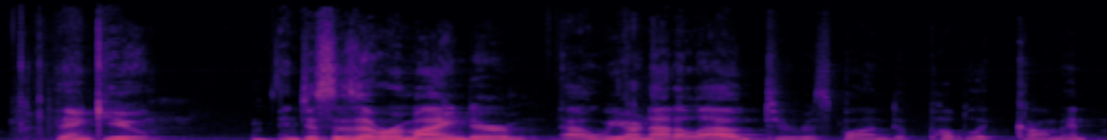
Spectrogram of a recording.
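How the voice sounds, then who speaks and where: Low-voiced man chairing a meeting. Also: moderate pace, fairly bright tone. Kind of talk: calling public speakers.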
